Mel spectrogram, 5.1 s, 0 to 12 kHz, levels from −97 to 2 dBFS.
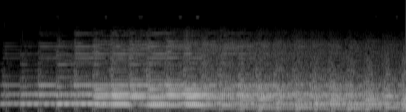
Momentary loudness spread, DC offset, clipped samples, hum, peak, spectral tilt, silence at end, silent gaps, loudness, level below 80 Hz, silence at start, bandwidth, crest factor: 8 LU; under 0.1%; under 0.1%; none; -20 dBFS; -7 dB/octave; 0 s; none; -37 LUFS; -68 dBFS; 0 s; 4.7 kHz; 16 dB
